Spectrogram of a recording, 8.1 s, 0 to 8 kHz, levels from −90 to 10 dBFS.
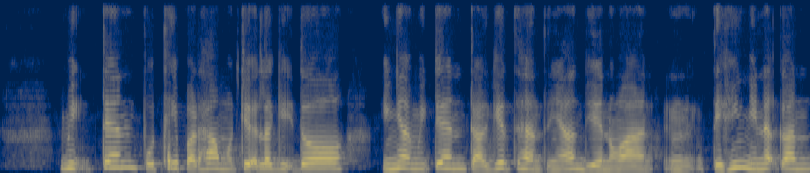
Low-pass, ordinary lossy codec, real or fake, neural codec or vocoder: none; none; fake; codec, 16 kHz, 4.8 kbps, FACodec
